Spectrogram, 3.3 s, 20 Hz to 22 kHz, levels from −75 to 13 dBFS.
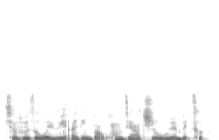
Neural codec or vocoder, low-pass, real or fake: none; 7.2 kHz; real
